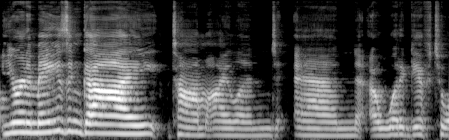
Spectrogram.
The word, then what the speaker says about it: Iland: you say island because it's pronounced just like the piece of land out in the ocean island but it does not have the s there is no s in islands so it's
